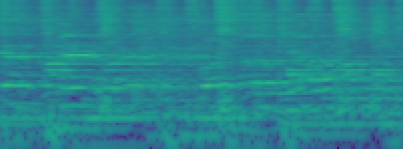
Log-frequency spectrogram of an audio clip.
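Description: Live band music with a man singing into a handheld microphone, over drums and backing instruments.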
